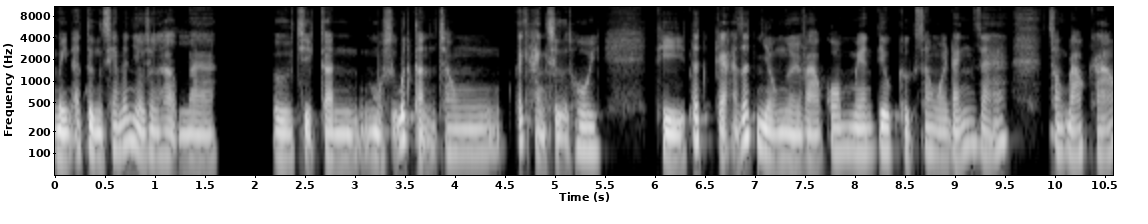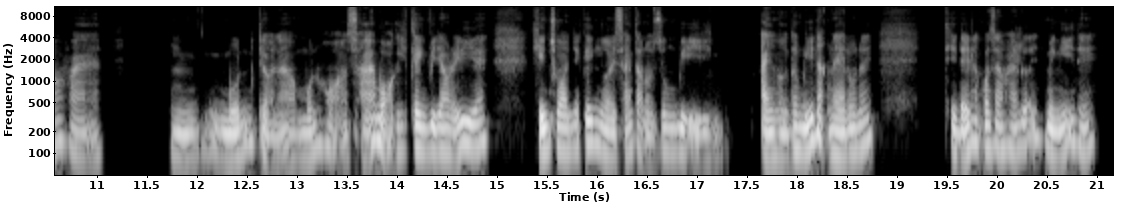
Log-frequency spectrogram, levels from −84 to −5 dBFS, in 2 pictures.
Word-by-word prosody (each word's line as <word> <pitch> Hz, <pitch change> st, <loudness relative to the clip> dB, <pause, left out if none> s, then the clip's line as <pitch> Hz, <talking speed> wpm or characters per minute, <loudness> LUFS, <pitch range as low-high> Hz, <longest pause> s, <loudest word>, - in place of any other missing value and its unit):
mình 100 Hz, -2 st, +6 dB
đã -, -, -2 dB
từng 95 Hz, -5 st, +4 dB
xem 120 Hz, +5 st, -1 dB
rất 140 Hz, -, +1 dB
nhiều 115 Hz, -9 st, +3 dB
trường 105 Hz, -2 st, 0 dB
hợp 100 Hz, -3 st, -1 dB
mà 90 Hz, 0 st, -1 dB, 0.6 s
ừ, 95 Hz, -2 st, +2 dB
chỉ 90 Hz, -, +1 dB
cần 95 Hz, -1 st, +1 dB
một 95 Hz, -3 st, 0 dB
sự -, -, -2 dB
bất -, -, +3 dB
cẩn -, -, 0 dB
trong 110 Hz, 0 st, -3 dB, 0.3 s
cách -, -, -1 dB
hành -, -, -2 dB
xử -, -, 0 dB
thôi 115 Hz, -1 st, 0 dB, 0.6 s
thì 95 Hz, -1 st, +4 dB
tất 150 Hz, -, +5 dB
cả -, -, 0 dB
rất 160 Hz, 0 st, +3 dB
nhiều 105 Hz, -6 st, +4 dB
người 95 Hz, -2 st, +2 dB
vào 90 Hz, 0 st, -1 dB
comment 110 Hz, +1 st, -1 dB
tiêu 115 Hz, -1 st, +5 dB
cực, -, -, -5 dB
xong 115 Hz, -2 st, -3 dB
rồi 100 Hz, 0 st, -1 dB
đánh 125 Hz, +8 st, -1 dB
giá, 135 Hz, +4 st, -2 dB, 0.4 s
xong 115 Hz, -1 st, -2 dB
báo 110 Hz, +2 st, 0 dB
cáo 110 Hz, +8 st, -3 dB
và, 100 Hz, -4 st, -5 dB, 0.7 s
ừm, 95 Hz, -1 st, -1 dB, 0.3 s
muốn, 95 Hz, +2 st, +3 dB
kiểu 85 Hz, -, -1 dB
là, 95 Hz, -, -3 dB
muốn 100 Hz, +5 st, -2 dB
họ 130 Hz, -3 st, -5 dB
xóa -, -, 0 dB
bỏ -, -, +4 dB
cái 115 Hz, -, -5 dB
kênh 120 Hz, -2 st, +4 dB
video 115 Hz, -1 st, +3 dB
đấy 100 Hz, -, +1 dB
đi 135 Hz, -1 st, +5 dB
ấy, 135 Hz, +3 st, 0 dB, 0.5 s
khiến 110 Hz, -, +9 dB
cho 115 Hz, -2 st, +3 dB
những 115 Hz, -, -2 dB
cái 140 Hz, -, +4 dB
người 110 Hz, -8 st, +1 dB
sáng 115 Hz, -, -3 dB
tạo 125 Hz, -5 st, -4 dB
nội 90 Hz, -, -3 dB
dung 115 Hz, +1 st, -2 dB
bị 95 Hz, -3 st, 0 dB, 0.5 s
ảnh 100 Hz, -1 st, +4 dB
hưởng 95 Hz, -1 st, -1 dB
tâm 115 Hz, -1 st, +2 dB
lý 125 Hz, +7 st, +6 dB
nặng 180 Hz, -10 st, +2 dB
nề 100 Hz, -2 st, +4 dB
luôn 110 Hz, +2 st, +1 dB
ấy. 150 Hz, +6 st, -1 dB, 0.7 s
Thì -, -, 0 dB
đấy -, -, +5 dB
là 145 Hz, -, 0 dB
con 125 Hz, -1 st, +1 dB
dao 120 Hz, -2 st, -1 dB
hai 115 Hz, -1 st, -3 dB
lưỡi, 130 Hz, -, -1 dB
mình 105 Hz, -4 st, +3 dB
nghĩ 120 Hz, +7 st, +1 dB
thế. 120 Hz, +6 st, -3 dB
110 Hz, 230 wpm, -25 LUFS, 95-120 Hz, 0.7 s, khiến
